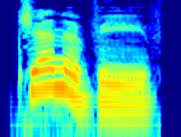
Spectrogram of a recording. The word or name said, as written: genevive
